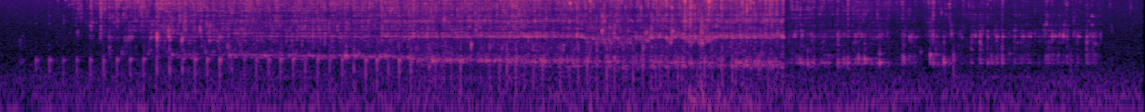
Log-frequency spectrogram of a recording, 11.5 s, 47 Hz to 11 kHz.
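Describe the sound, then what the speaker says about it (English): Coolant glugs and trickles through a funnel into the new coolant reservoir of a 2015-2024 Ford Edge 2.0L four-cylinder, a steady close pour with bubbling gurgles that thins to drips near the end. "Now I'm going to use a funnel and pour the coolant from our old reservoir into our new one"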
